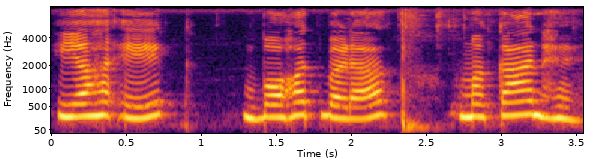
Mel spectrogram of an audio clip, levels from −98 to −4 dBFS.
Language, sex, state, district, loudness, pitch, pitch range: Hindi, female, Bihar, West Champaran, -13 LUFS, 275 Hz, 255-300 Hz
